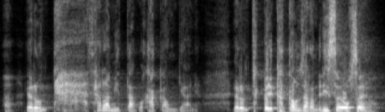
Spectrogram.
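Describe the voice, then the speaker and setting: In a church sanctuary, a male pastor preaches a dawn service sermon in a folksy, emphatic way, repeating phrases and asking the congregation questions. His voice is on the high side, animated, fast and creaky.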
